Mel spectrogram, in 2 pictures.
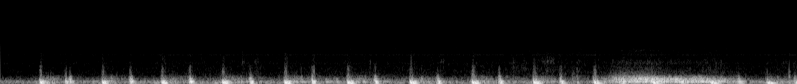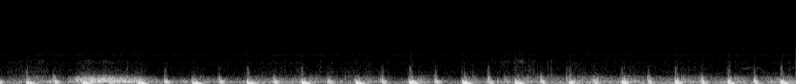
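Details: Woman with asthma after inhaling probably too much salbutamol; tachycardia rising from the 110s to 170 bpm, with pushes and exhale breath-holds tried. Rapid, regular heartbeat about 110–120 a minute with rustling breath noises.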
